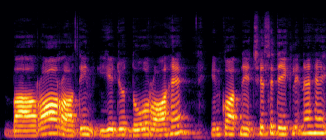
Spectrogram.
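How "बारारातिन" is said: बारारातिन said slowly with both ra full; slow careful reading. Shown as a demonstration. Teacher modelling बारारातिन slowly for students. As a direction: lay out बारारातिन syllable by syllable. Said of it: "इसको हम पढ़ेंगे बारारातिन".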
